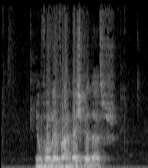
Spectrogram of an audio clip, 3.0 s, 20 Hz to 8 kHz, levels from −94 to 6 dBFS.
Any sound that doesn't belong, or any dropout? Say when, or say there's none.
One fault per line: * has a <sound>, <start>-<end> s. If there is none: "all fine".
all fine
